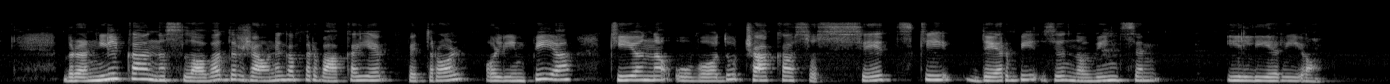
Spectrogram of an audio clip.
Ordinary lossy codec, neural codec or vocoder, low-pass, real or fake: none; none; 7.2 kHz; real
